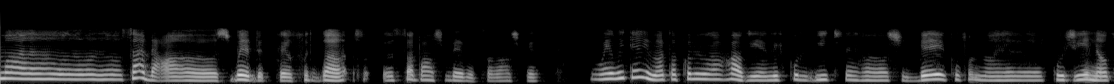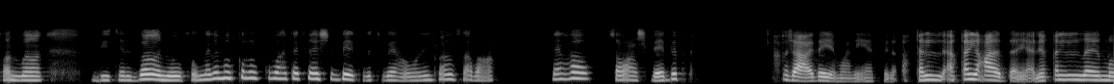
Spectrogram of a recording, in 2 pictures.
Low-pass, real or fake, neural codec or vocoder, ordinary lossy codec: 5.4 kHz; fake; codec, 16 kHz, 1 kbps, FunCodec, trained on LibriTTS, 50 frames a second; none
